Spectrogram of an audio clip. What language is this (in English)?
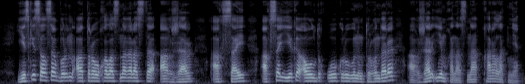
Kazakh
